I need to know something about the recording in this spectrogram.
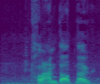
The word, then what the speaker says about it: Llandudno: We're at Llandudno, must get the pronunciation correct, and we are going to be doing some filming locations.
